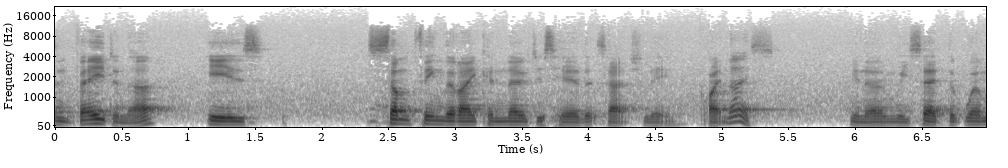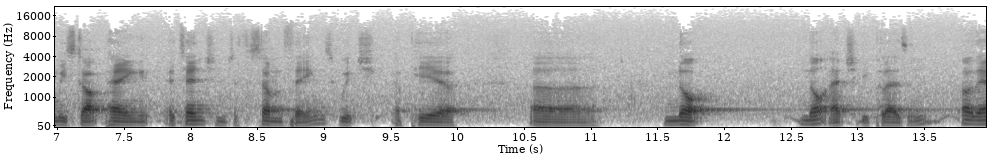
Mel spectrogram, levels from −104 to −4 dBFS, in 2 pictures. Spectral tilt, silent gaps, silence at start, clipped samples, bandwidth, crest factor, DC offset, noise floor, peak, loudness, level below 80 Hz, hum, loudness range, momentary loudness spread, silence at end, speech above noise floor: -5 dB/octave; none; 0 s; under 0.1%; 18.5 kHz; 22 dB; under 0.1%; -54 dBFS; -10 dBFS; -33 LUFS; -74 dBFS; none; 4 LU; 19 LU; 0 s; 23 dB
